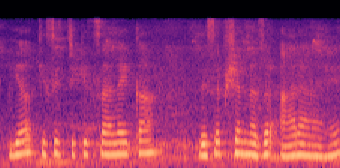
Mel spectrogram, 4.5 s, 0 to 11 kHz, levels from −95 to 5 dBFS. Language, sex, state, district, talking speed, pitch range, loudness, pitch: Hindi, female, Gujarat, Valsad, 120 wpm, 175-195 Hz, -15 LUFS, 190 Hz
